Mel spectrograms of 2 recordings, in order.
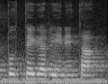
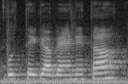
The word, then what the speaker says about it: Bottega Veneta: I'm from North Italy, so I pronounce this as Bottega Veneta. Even though some people might pronounce it as Bottega Veneta, but not me.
